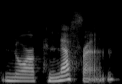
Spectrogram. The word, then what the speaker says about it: norepinephrine: A non-stimulant is an alternative that also increases the level of norepinephrine but not dopamine.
